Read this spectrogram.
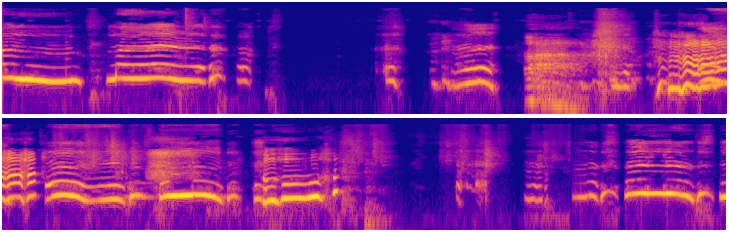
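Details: Baby boy fake crying then laughing: short, whiny cry-like vocal bursts with pauses shifting to playful giggles, not distress crying.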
